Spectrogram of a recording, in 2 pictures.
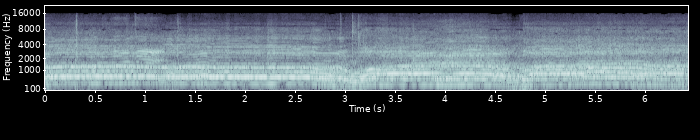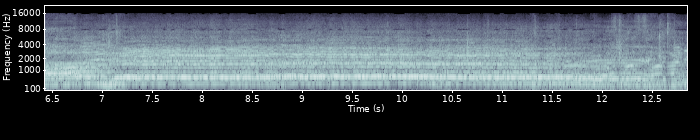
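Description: A crowd chanting loudly in unison, holding long drawn-out notes whose pitch dips and rises again a few times.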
